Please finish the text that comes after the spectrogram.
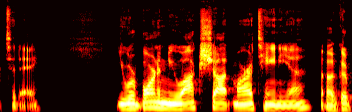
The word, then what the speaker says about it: Nouakchott: You were born in Nouakchott, Mauritania. Oh, good pronunciation.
